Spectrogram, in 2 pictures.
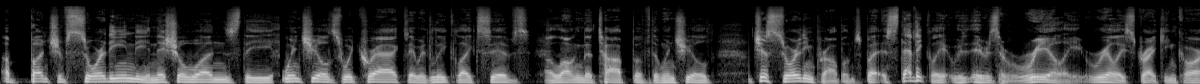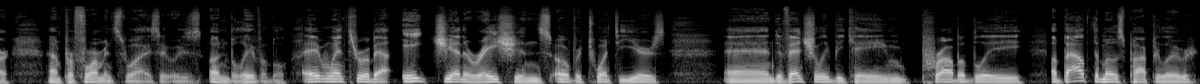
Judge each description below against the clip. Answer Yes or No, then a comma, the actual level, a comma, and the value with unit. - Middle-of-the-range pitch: No, low, 105 Hz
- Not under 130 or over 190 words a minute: Yes, average, 150 wpm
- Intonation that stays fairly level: No, average, 3.5 semitones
